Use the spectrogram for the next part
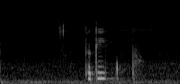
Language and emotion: Russian, neutral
